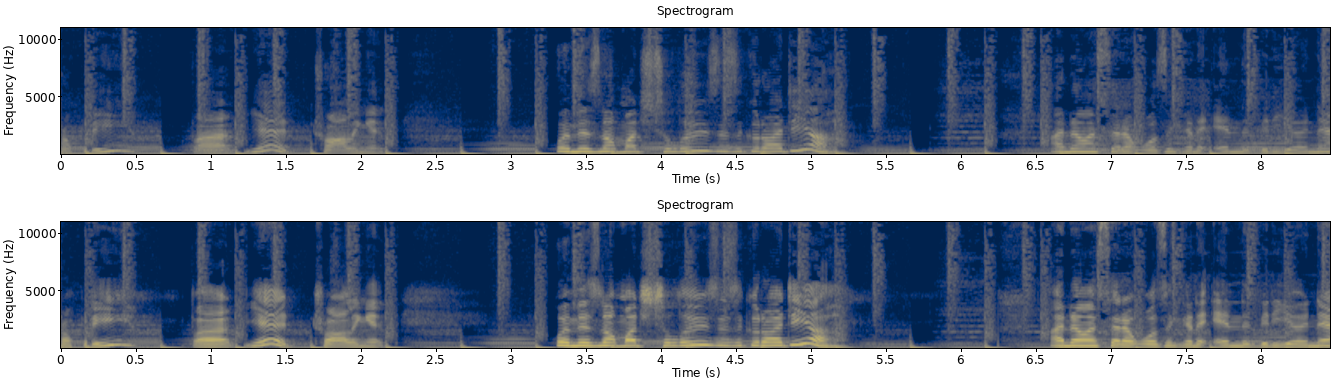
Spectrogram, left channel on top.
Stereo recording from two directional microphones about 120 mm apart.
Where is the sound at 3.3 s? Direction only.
60° right (ahead or behind).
